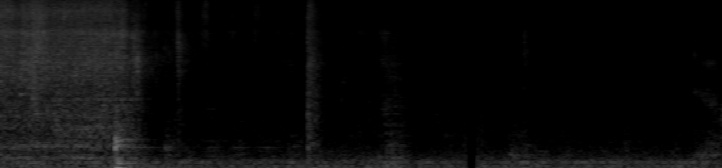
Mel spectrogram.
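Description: Tap water runs steadily into a kitchen sink while lemons are washed, giving a continuous splashing hiss with some louder gushing at the start and occasional clunks of fruit and handling.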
